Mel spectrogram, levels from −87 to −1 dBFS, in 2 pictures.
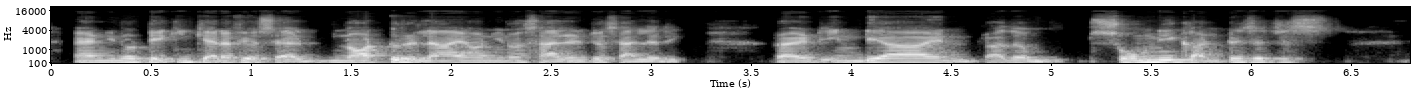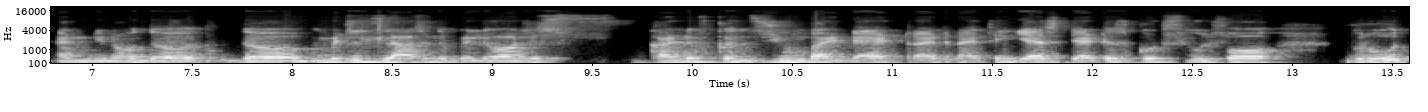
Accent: Indian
